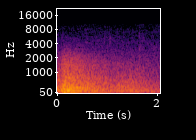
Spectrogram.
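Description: A deep rumble of thunder swells at the start and slowly fades into a steady roar of heavy rain, loud and close, with no voices.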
